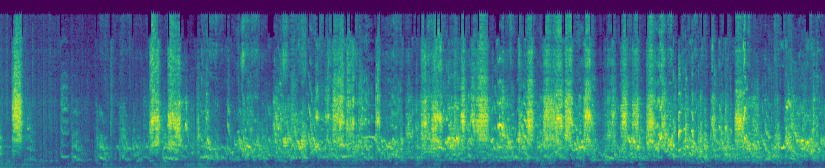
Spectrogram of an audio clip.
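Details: Budgerigar breeding pairs in an aviary: quieter scattered chirps at first, then the flock swells into loud chattering, harsh squawks and sharp high notes.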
